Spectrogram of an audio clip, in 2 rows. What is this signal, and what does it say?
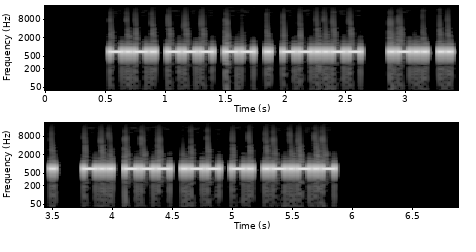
Morse code, heard as a keyed tone, about 34 wpm, 700 Hz. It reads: COME, LIE DOWN.
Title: Sentences from Top 1600 Words 35wpm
